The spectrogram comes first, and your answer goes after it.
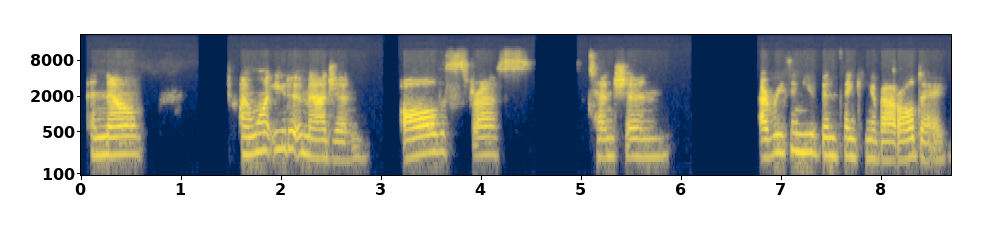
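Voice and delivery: calm, unhurried meditation guide; guided meditation. Acted. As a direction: talk them gently into the visualization. Leads a guided visualization.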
